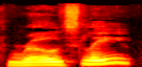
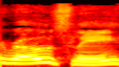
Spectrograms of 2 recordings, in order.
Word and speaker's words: Wriothesley: And there are variations of the pronunciation. I tend to think that at the time it was pronounced Wriothesley.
